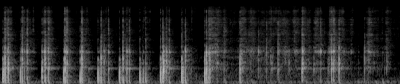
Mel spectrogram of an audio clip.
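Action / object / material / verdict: tap / small wooden box / wood / none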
